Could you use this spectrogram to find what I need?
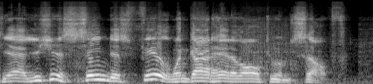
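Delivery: put-on wry, sardonic, sarcastic tone. Telling a story of a farmer's reply, imitating a sarcastic farmer. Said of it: "kind of sarcastically and he says".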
